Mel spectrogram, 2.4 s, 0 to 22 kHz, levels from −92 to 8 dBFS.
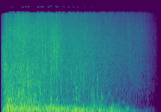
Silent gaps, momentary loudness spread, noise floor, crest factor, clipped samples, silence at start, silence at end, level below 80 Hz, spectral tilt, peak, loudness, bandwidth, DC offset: none; 19 LU; -39 dBFS; 14 dB; under 0.1%; 0 s; 0.4 s; -20 dBFS; -3 dB/octave; -2 dBFS; -13 LUFS; 15.5 kHz; under 0.1%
